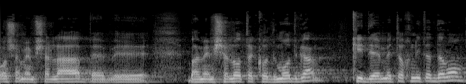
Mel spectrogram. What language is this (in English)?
Hebrew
